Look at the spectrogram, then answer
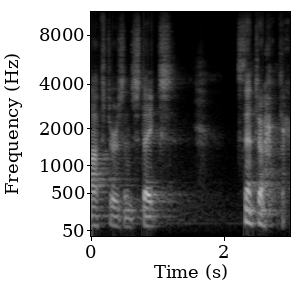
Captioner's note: laughs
